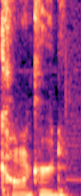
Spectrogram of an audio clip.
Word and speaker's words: Concord: hero shooter Concord or if you're like in Massachusetts it's like conquered that's how they pronounce that City but um I pronounce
